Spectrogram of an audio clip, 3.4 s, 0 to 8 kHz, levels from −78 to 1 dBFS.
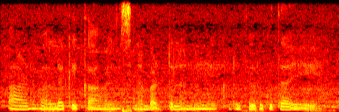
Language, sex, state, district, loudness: Telugu, female, Andhra Pradesh, Manyam, -19 LUFS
